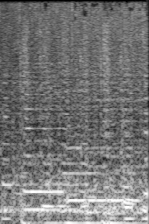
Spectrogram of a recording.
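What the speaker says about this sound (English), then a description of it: "Wind and rain buffeted Edward." Steady rain and wind batter a small engine on its line, a dense hiss of falling water with a low rumble underneath, continuous and fairly loud throughout.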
